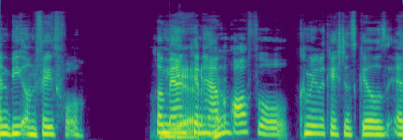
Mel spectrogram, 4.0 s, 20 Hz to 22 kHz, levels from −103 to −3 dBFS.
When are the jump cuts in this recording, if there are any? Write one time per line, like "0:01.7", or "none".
none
